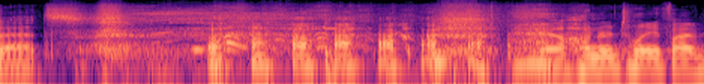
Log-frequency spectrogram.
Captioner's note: laughing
